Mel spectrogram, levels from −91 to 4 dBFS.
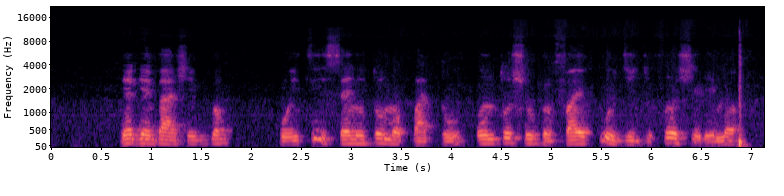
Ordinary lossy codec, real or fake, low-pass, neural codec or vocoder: Opus, 16 kbps; real; 14.4 kHz; none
